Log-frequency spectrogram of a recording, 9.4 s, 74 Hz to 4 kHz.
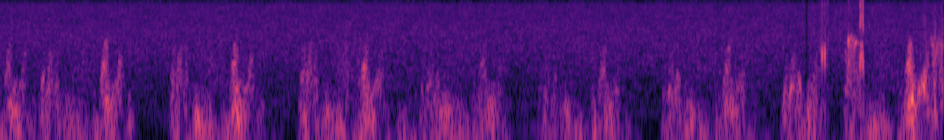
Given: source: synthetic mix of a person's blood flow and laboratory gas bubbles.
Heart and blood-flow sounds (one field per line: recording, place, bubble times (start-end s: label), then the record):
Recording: Doppler ultrasound of blood flow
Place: precordium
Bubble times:
8.21-8.30 s: bubbles
8.46-8.67 s: bubbles
9.24-9.45 s: bubbles
From the record:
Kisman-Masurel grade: 221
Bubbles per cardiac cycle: several, 3 to 8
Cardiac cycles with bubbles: 10 to 50%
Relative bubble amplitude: barely perceptible (0.100 to 0.250)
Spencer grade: 2 (many but less than half of the cardiac periods contain bubble signals, singularly or in groups)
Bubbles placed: only in the low amplitude regions of the cardiac cycle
